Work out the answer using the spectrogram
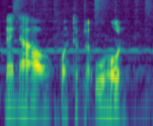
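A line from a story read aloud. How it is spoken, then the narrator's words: Muttering. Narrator (Vietnamese): anh mới lẩm bẩm nói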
